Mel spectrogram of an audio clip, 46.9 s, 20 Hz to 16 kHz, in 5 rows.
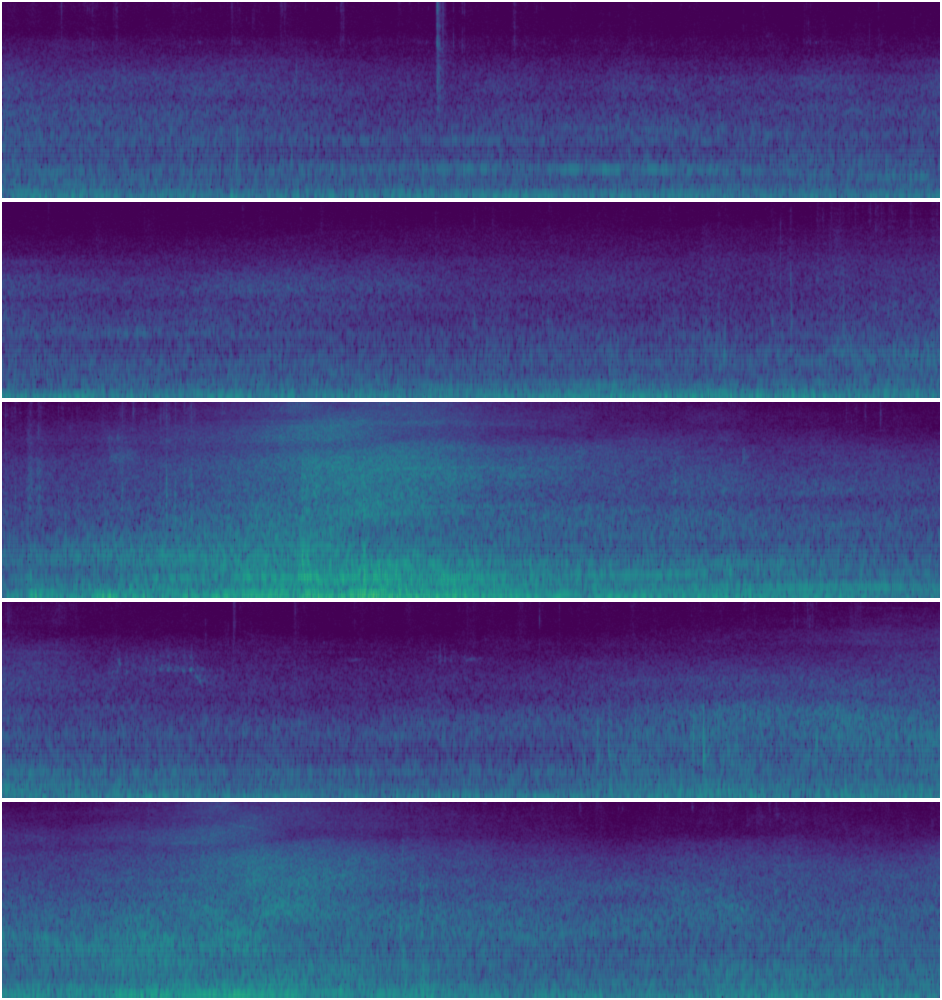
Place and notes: “Posting postcards on May 1st at the time of covid19” Soundwalk
Chapter LXII of Ascolto il tuo cuore, città. I listen to your heart, city.
Tuesday April 28th 2020. Walking to outdoor market and posting postcard, San Salvario district, fifty two days after emergency disposition due to the epidemic of COVID19.
Start at 11:23 a.m. end at h. 11:50 a.m. duration of recording 27’17”
The entire path is associated with a synchronized GPS track recorded in the (kml, gpx, kmz) files downloadable here:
